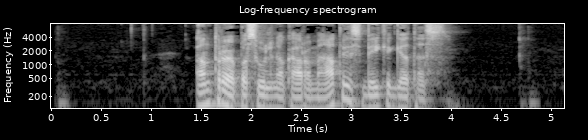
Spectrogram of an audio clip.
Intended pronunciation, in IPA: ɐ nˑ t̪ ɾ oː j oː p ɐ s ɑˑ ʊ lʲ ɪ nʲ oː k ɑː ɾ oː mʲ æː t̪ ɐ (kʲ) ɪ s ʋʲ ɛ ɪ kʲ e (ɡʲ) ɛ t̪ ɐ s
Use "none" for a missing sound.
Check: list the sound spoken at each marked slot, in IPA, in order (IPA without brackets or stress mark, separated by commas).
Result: none, ɡʲ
